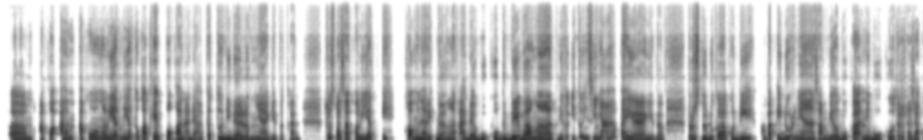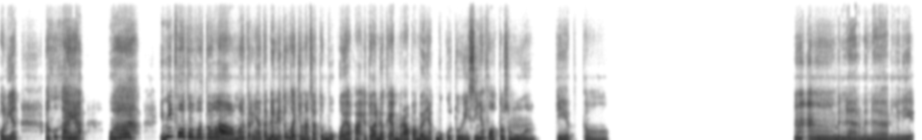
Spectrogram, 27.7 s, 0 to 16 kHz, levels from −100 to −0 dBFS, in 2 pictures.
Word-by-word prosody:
mmm, 205 -1 +2 0.2
aku 235 - -3
mmm, 295 +1 0
aku 260 +6 +1 0.2
ngelihat-lihat 310 +4 +2
tuh, 375 - -1
Kak. 300 -1 +2
Kepo 295 +2 +1
kan, 205 -1 +3
"Ada 210 +7 -3
apa 345 - -1
tuh 340 -4 +2
di 240 - +2
dalamnya?" 225 +3 +1
Gitu 215 - -8
kan. 215 +2 -8 0.4
Terus 390 0 +1
pas 340 - +3
aku 230 -2 -2
lihat, 325 +10 +1
ih 335 +1 -3 0.2
kok 370 0 +4
menarik 220 -3 +1
banget, 205 +7 0
ada 205 -1 +1
buku 195 +7 -3
gede 215 0 +4
banget 270 -1 +5
gitu. 215 - -3
Itu 270 +10 -3
isinya 340 +1 0 0.2
apa 405 -5 -2
ya 210 -5 +2
gitu. 205 0 -5 0.4
Terus 320 +6 +1
duduklah 245 +7 +1
aku 330 - -2
di 320 +8 +1
tempat 255 +2 +1
tidurnya 250 +1 0
sambil 230 +3 -1
buka 225 +2 +2
nih 235 0 -1
buku. 245 0 -3
Terus 320 - -3
pas 310 - -3
aku 270 - -2
lihat, 320 +5 0 0.4
aku 320 +6 -2
kayak, 335 -4 +3 0.4
“Wah! 390 +4 +4 0.4
ini 400 +8 +3
foto-foto 410 -3 +3
lama 285 -2 +7
ternyata.” 300 -1 -1
Dan 270 0 +2
itu 405 - -2
nggak 310 -4 +3
cuman 260 -1 0
1 255 0 -2
buku 260 +5 -2
ya, 215 - +2
Kak. 200 - 0
Itu 295 - -2
ada 225 -5 +3
kayak 220 -1 +1
berapa 220 +1 +2
banyak 220 +1 0
buku 230 +3 -5
tuh, 225 -1 -2
isinya 270 +10 0
foto 285 -7 -1
semua 205 -4 -3 0.4
gitu. 195 -2 -6 2.8
Mhm, 290 -5 -2
bener 270 -3 -3
bener 210 -1 -4
jadi 250 +6 -5
260 Hz, 170 wpm, -24 LUFS, 220-310 Hz, 2.8 s, lama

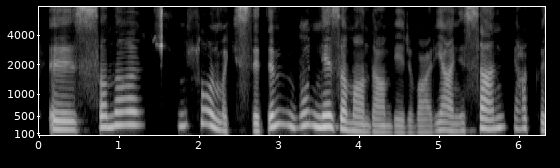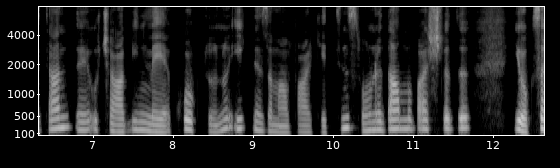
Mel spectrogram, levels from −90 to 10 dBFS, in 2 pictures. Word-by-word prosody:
Eee, 195 -1 +2
sana 295 +8 +6 0.2
şunu 275 0 -5
sormak 275 - -3
istedim: 255 - +2
Bu 285 +3 -1
ne 260 0 +8
zamandan 155 - -1
beri 140 -1 -12
var? 140 0 -10
Yani 170 -2 -6
sen 220 +7 +3
hakikaten, 215 +2 -4
eee, 185 +1 -7
uçağa 165 -5 -6
binmeye 165 -7 -5
korktuğunu 195 -1 -4
ilk 225 -1 -7
ne 180 -3 -7
zaman 140 -4 -9
fark 140 -2 -13
ettin? 220 - -6
Sonradan 190 0 -2
mı 210 -1 -6
başladı 210 +2 -2 0.6
yoksa 200 +3 +5
195 Hz, 125 wpm, -23 LUFS, 160-235 Hz, 0.6 s, ne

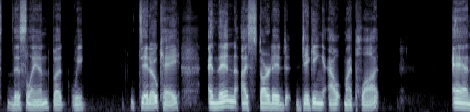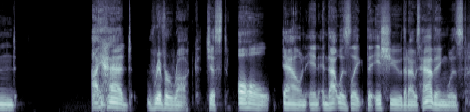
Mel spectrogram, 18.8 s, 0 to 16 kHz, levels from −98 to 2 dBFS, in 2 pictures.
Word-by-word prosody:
this 95 -3 -1
land, 90 +4 -1
but 95 -2 -3 0.2
we 90 +4 -7 1.1
did - - +3
okay. - - 0 0.6
And 110 -1 +3
then 130 +1 +4
I 110 0 +1
started 110 -3 +1 0.2
digging 105 +1 +1
out 95 0 -2
my 90 0 -3
plot 85 -2 -4 1.5
and 95 -6 +2 1.6
I 110 0 +3
had 115 -9 +4 0.3
river 105 -1 +2
rock 85 -5 -5 0.4
just - - -2 0.2
all 100 -7 +3 0.3
down 95 -4 0
in 95 +2 -5
And 95 0 -5
that 110 - +4
was, 100 -6 -2
like, 95 -5 -3
the - - -6
issue 95 -2 0
that 90 - -4
I 85 - 0
was 80 - -4
having 100 -10 +2
was 80 -1 -3
95 Hz, 110 wpm, -23 LUFS, 90-110 Hz, 1.6 s, then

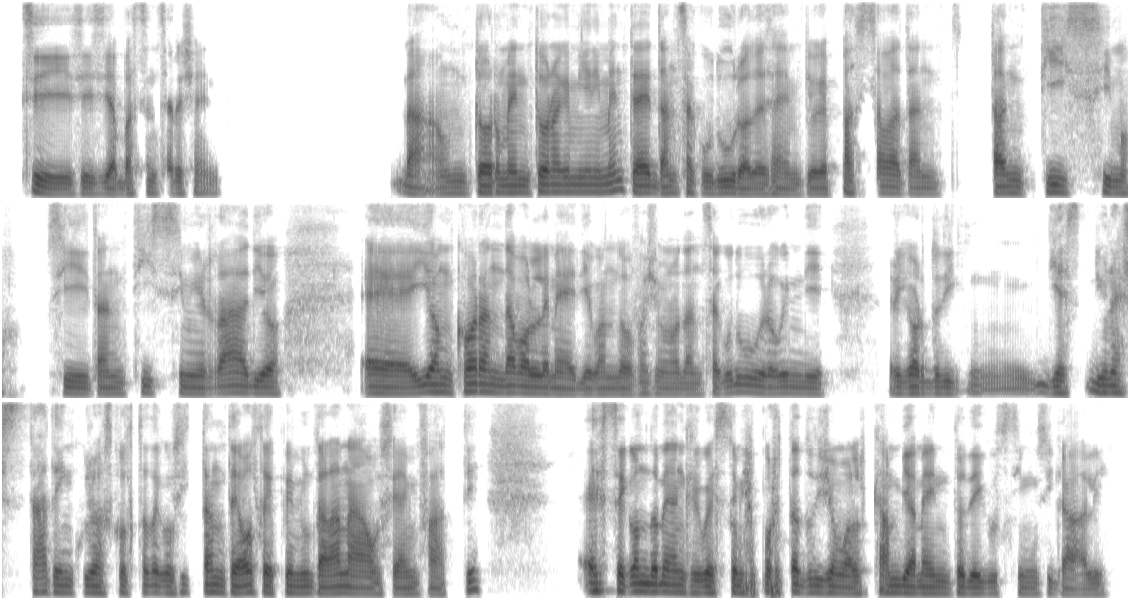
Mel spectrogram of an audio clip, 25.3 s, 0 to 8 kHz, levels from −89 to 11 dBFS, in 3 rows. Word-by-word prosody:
Sì, 80 -2 +1
sì, 85 +1 -3
sì, 85 +2 -5
abbastanza - - -2
recen - - -7 1.3
Ma - - -2
un 85 0 -5
tormentone 100 +2 +3
che 110 - +1
mi 110 - -1
viene 110 0 0
in 110 - -1
mente, 125 -5 +3
è 100 - +4
Danza 90 -1 -1
Kuduro 90 0 0
ad 80 0 +1
esempio, 75 0 -3
che 80 0 0
passava 95 -2 -2
tant 85 -2 -6 0.3
tantissimo 95 0 -2 0.2
sì 85 -2 -3
tantissimo 85 +2 -5
in 85 -1 -2
radio, 95 -1 +1 0.6
ehm, 90 -2 +2
io 110 +2 +5
ancora 115 +2 +4
andavo 100 -2 +2
alle 90 -1 +4
medie 80 -1 -2
quando 80 0 -2
facevano 80 -1 -6
Danza 80 -1 -5
Kuduro, 95 -2 -1
quindi 85 -2 -2 0.4
ricordo 90 0 -1
di 90 -1 -4
mhmm, 110 - -9
di 95 0 -1
es 90 - -2
di 125 -7 -3
un'estate 105 +2 -1
in 100 - 0
cui 100 - -5
l'ho 100 - +4
ascoltata 105 +3 -2
così 95 +3 -2
tante 110 -3 +2
volte 100 +1 +5
che - - +1
poi 100 - +1
m'è 95 - 0
venuta 90 -2 +3
la 90 - +5
nausea 85 -3 +1
infatti, 80 - -4 0.7
e 120 - +2
secondo 120 -2 +5
me 115 - +5
anche 100 -3 +1
questo, 95 -1 +4
mi - - 0
ha - - -4
portato 105 -4 +1
diciamo 100 -2 +3
al 85 0 0
cambiamento 90 -3 +3
dei 90 0 +5
gusti 90 0 -7
musicali. 80 -3 -5
90 Hz, 170 wpm, -25 LUFS, 85-100 Hz, 1.3 s, io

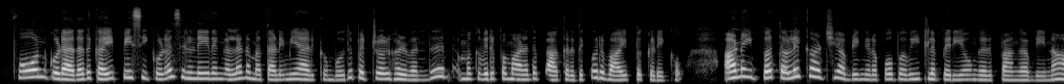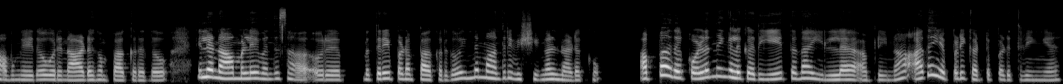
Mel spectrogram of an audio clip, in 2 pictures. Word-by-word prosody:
Phone 330 +3 +5
கூட, 265 - +5
அதாவது 235 +6 +1
கைப்பேசி 285 +5 +1
கூட, 250 +3 -1
சில 295 -3 0
நேரங்கள்ல 260 -1 +1
நம்ம 240 -5 -1
தனிமையா 235 +3 0
இருக்கும்போது, 215 +2 -7
பெற்றோர்கள் 255 -3 +1
வந்து 210 +11 -4 0.2
நமக்கு 255 +1 -4
விருப்பமானத 250 -1 0
பாக்குறதுக்கு 220 +6 -2
ஒரு 285 - +1
வாய்ப்பு 210 +2 -2
கிடைக்கும். 190 -2 -8 0.5
ஆனா, 320 +4 +7
இப்போ 295 +2 +4
தொலைக்காட்சி 340 +1 +1
அப்படிங்கிறப்போ, 235 0 -4
இப்போ 235 0 -3
வீட்ல 250 0 -2
பெரியவங்க 220 0 -4
இருப்பாங்க 205 -1 -5
அப்டின்னா, 195 +4 -5
அவுங்க 215 0 -7
ஏதோ 215 +1 -2
ஒரு 210 -1 -6
நாடகம் 205 0 -1
பாக்குறதோ, 195 0 -3 0.4
இல்ல 345 +1 +9
நாமளே 270 +1 +5
வந்து 265 +2 -6
ச 255 - -3 0.3
ஒரு 215 0 -2 0.4
திரைப்படம் 255 -3 0
பாக்குறதோ 215 +3 -1
இந்த 335 +3 0
மாதிரி 285 +1 0
விஷயங்கள் 235 0 -2
நடக்கும். 200 +7 -8 0.4
அப்ப 270 - -15
அது 310 - +5 0.2
குழந்தைங்களுக்கு 315 -2 +3
அது 240 - -5
ஏத்ததா 275 +2 0
இல்ல 215 +1 0 0.3
அப்டின்னா, 210 +6 -7 0.2
அத 290 - -2 0.2
எப்படி 270 +3 -5
கட்டுப்படுத்துவீங்க? 210 -2 -8
240 Hz, 150 wpm, -20 LUFS, 215-275 Hz, 0.5 s, இல்ல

